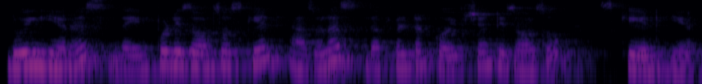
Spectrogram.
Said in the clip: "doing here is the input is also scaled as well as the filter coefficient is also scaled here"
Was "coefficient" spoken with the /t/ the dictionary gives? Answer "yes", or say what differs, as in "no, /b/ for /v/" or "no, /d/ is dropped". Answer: yes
